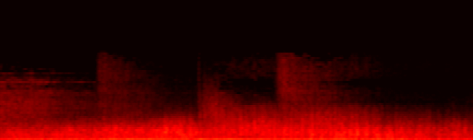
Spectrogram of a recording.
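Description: A documentary sound effect of a celestial impact explosion: a loud, dense, continuous roar that rumbles for several seconds with no talking.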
